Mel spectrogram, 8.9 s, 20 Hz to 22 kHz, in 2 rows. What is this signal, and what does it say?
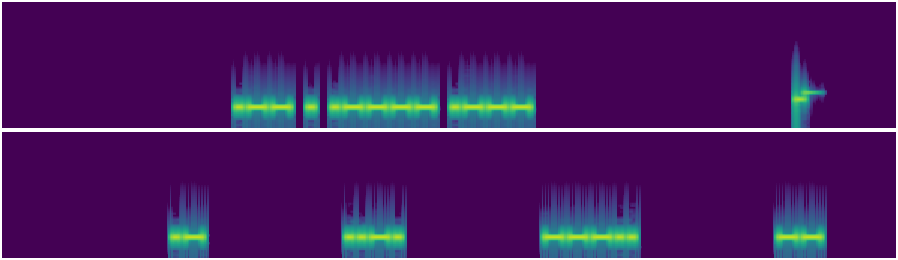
Morse code, heard as a keyed tone, about 38 wpm, spaced as for 17 wpm, 700 Hz. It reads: WE1J AF8M
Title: USA Call Signs - 4 Characters - 8x Character Spacing - 40wpm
